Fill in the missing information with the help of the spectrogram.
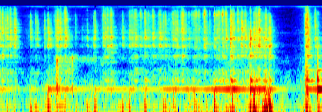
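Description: Fingertips tap the striped outside wall and the rim of a large, empty, hollow printed metal popcorn tin with a gold interior, held up close and turned. The result is a quiet, irregular patter of soft, quick taps with a faint steady metallic ring underneath and a bright, rustling texture. There is a brief lull near the end before the tapping picks up again.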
